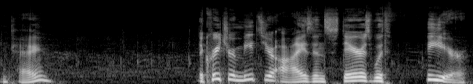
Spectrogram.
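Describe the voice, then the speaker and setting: A man's voice: on the high side, sing-song, slow, dry recording. A man reading game narration aloud on a livestream in a playful, theatrical way. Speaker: game streamer.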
